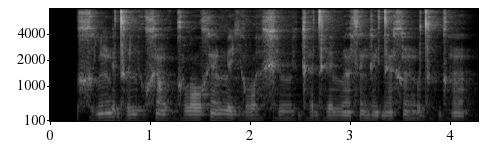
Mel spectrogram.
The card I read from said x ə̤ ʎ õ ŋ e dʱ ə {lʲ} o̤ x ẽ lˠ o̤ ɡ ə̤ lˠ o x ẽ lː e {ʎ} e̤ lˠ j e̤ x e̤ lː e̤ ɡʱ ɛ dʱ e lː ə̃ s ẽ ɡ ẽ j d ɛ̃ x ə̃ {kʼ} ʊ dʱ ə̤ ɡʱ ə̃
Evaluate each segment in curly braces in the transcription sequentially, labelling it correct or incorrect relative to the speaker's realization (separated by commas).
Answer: correct, correct, incorrect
